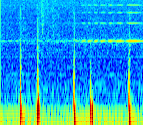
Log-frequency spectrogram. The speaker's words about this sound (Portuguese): A única coisa que eu podia sentir era meu coração batendo rapidamente.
